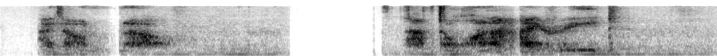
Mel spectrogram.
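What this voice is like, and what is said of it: Whispering. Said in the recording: “I think we're all whispering right now.”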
